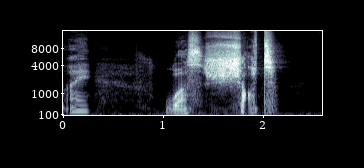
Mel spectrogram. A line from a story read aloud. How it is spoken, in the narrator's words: Ming Zhu snarled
